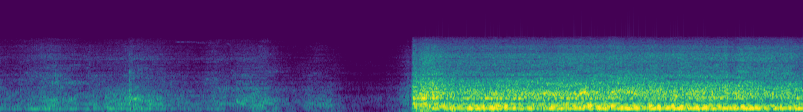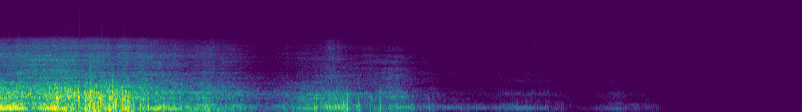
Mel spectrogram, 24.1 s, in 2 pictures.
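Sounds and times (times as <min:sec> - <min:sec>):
train wheels rumbling: 0:06.0 - 0:17.8
electric motor and gear hum: 0:06.0 - 0:18.2.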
